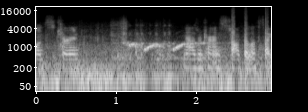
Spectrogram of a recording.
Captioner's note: pololicice sirens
